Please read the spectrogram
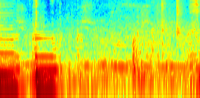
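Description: Guitar chord strummed twice in quick succession near the start, then left ringing more quietly.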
